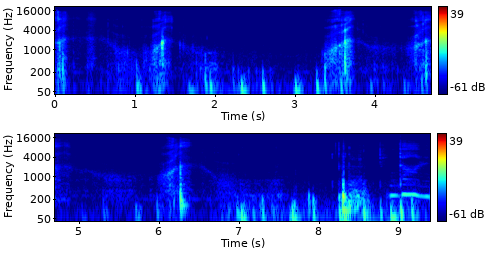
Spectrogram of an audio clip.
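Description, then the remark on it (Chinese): A muffled heartbeat, heard with an ear pressed against a person's chest, thumps low and steady, with occasional soft rustling bursts breaking over it and a faint murmur near the end. “过来啊，把头靠到人家的胸口。”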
